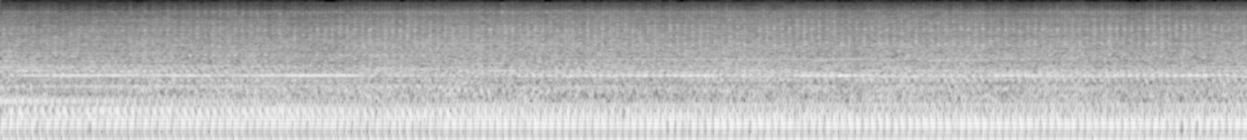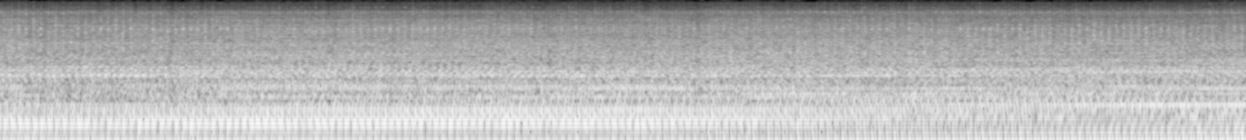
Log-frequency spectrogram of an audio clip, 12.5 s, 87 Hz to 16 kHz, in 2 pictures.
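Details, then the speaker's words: John Deere L108 riding mower, deck slows when mowing; muffler bolts fell out and wouldn't tighten. Loud, harsh clatter about four times a second over the engine drone as the engine rocks: loose engine mounting bolts and loose exhaust rattle. "You see how much that's moving, and he was aware that the exhaust came loose. If he would have paid a little more closer attention, he would have figured out also that the bolts for the engine were loose and that there were some other things going on."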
